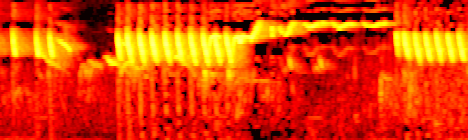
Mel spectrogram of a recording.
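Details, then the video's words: Marico sunbird singing in natural habitat: rapid bursts of high, stuttering notes in quick trills, a thin rising whistle, then another fast chattering run. "Marico Sunbird"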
